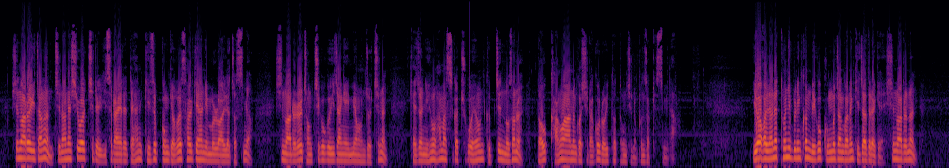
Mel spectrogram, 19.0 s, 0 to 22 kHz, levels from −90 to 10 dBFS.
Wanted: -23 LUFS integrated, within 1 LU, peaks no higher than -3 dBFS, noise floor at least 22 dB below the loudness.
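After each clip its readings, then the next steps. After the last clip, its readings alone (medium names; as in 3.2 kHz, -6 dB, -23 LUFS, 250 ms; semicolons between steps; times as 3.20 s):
clipped samples 0.8%; clipping level -19.5 dBFS; dropouts 3; longest dropout 3.3 ms; loudness -31.0 LUFS; peak level -19.5 dBFS; loudness target -23.0 LUFS
-> clip repair -19.5 dBFS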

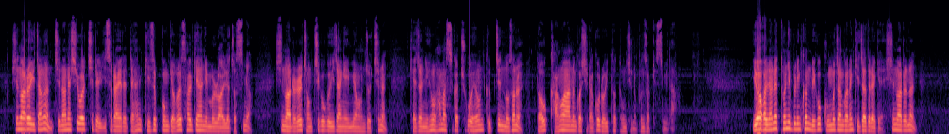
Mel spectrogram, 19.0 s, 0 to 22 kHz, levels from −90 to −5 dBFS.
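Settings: clipped samples 0.0%; dropouts 3; longest dropout 3.3 ms
-> interpolate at 2.76/9.39/17.79 s, 3.3 ms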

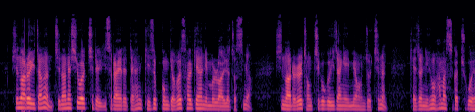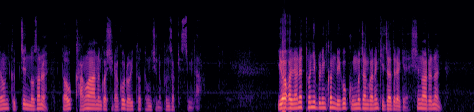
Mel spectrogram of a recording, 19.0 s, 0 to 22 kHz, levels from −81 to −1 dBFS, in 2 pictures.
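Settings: dropouts 0; loudness -30.0 LUFS; peak level -10.5 dBFS; loudness target -23.0 LUFS
-> trim +7 dB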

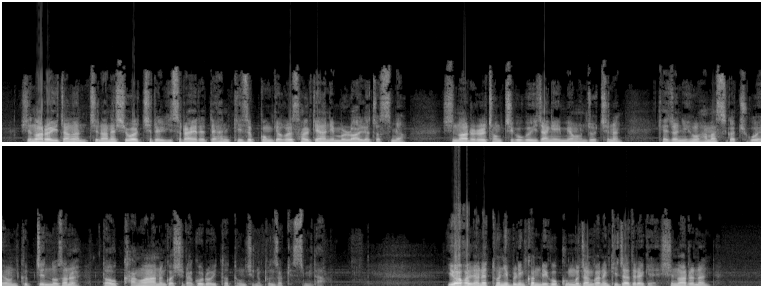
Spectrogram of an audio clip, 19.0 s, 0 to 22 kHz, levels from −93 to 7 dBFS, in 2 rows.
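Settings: loudness -23.0 LUFS; peak level -3.5 dBFS; noise floor -60 dBFS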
